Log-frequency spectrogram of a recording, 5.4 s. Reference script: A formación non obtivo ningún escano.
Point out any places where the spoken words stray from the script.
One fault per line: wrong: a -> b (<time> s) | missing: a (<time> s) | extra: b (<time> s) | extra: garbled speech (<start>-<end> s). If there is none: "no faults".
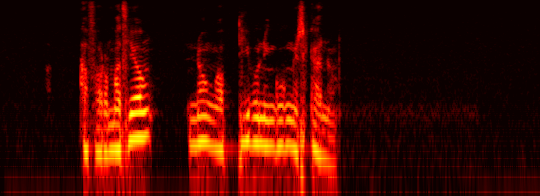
no faults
